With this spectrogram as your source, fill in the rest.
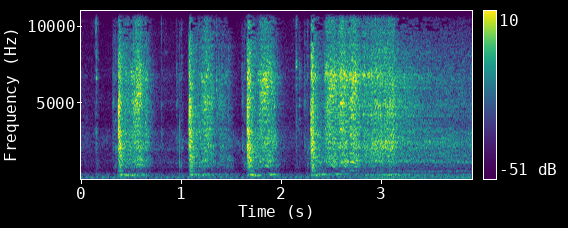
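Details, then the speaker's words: Maruti Suzuki Eeco after the starter repair (solenoid coil burnt by excessive cranking, auto switch replaced): short cranking bursts, then the engine catches and settles to a steady, even idle with no grinding or clicking; normal cranking and start. "গাড়ি ভাইজান কথা বলতেই হবে, রাস্তায় শুধু দৌড়বে, বোঝা গেল?"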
